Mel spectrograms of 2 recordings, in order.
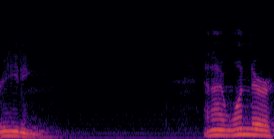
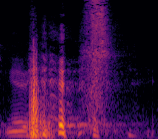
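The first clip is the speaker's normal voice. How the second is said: real laugh; 7 dB louder than usual. Real, not acted. Laughs at his own joke.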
